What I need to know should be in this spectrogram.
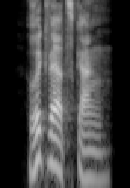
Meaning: reverse, reverse gear
- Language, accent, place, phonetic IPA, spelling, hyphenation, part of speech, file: German, Germany, Berlin, [ˈʁʏkvɛʁtsˌɡaŋ], Rückwärtsgang, Rück‧wärts‧gang, noun, De-Rückwärtsgang.ogg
